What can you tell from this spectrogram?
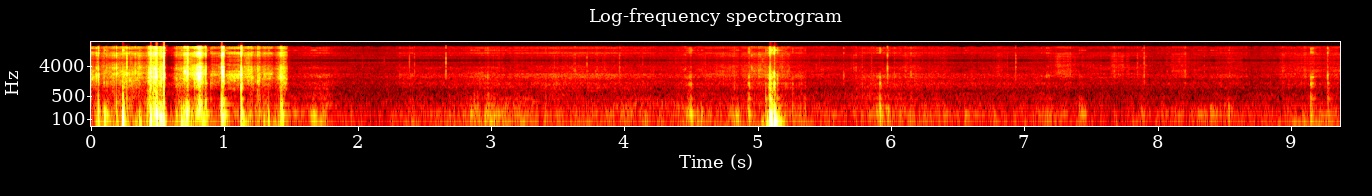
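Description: Snowboard scraping and hissing through snow in loud uneven bursts for about a second and a half, then stopping as the rider ends up sitting in the powder. After that only faint rustling, with one sharp thump about five seconds in.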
